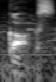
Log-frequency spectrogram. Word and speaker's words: Gawx: If I could collaborate with a digital creator, I think 9 times out of 10, I'm gonna go for the artist named Gox. It's spelled Gawx.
